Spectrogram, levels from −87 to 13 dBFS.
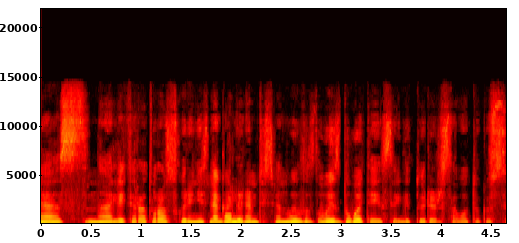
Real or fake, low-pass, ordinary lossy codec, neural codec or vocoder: real; 14.4 kHz; AAC, 48 kbps; none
